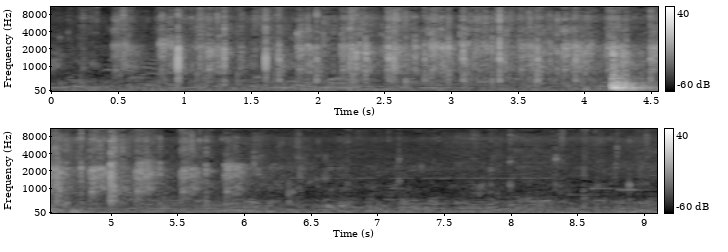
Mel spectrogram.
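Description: Audience applause at a film festival, a faint, distant patter of clapping that rises briefly and fades after a few seconds, with a quiet room afterward.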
